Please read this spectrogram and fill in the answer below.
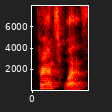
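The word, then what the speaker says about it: François: Francois is how you pronounce it.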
